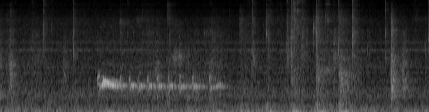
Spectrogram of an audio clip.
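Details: Crossbred zebra dove with an unusual voice gives a brief pulsed coo, a quick run of soft notes that slide slightly downward over about two seconds, followed by clattering and knocking background noises.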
